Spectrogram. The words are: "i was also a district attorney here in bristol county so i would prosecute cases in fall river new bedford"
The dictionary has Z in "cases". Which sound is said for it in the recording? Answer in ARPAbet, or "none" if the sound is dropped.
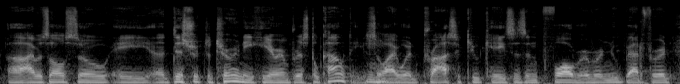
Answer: Z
